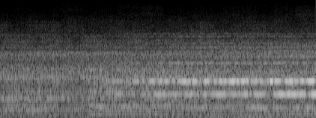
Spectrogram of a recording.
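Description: Ambient electronic music: sustained synthesizer drones and held tones. Two higher tones come in about halfway, and the music grows louder.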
